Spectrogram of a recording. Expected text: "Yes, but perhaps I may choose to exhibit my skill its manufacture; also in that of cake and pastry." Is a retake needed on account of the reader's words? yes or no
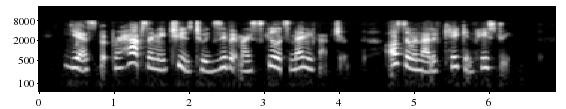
no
